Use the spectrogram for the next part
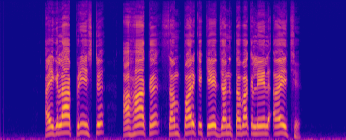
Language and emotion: Maithili, neutral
